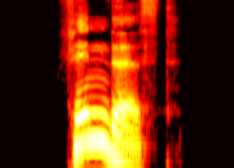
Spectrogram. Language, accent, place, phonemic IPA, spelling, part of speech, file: German, Germany, Berlin, /ˈfɪndəst/, findest, verb, De-findest.ogg
- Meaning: inflection of finden: 1. second-person singular present 2. second-person singular subjunctive I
